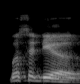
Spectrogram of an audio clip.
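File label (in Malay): "bersedia", Malay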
